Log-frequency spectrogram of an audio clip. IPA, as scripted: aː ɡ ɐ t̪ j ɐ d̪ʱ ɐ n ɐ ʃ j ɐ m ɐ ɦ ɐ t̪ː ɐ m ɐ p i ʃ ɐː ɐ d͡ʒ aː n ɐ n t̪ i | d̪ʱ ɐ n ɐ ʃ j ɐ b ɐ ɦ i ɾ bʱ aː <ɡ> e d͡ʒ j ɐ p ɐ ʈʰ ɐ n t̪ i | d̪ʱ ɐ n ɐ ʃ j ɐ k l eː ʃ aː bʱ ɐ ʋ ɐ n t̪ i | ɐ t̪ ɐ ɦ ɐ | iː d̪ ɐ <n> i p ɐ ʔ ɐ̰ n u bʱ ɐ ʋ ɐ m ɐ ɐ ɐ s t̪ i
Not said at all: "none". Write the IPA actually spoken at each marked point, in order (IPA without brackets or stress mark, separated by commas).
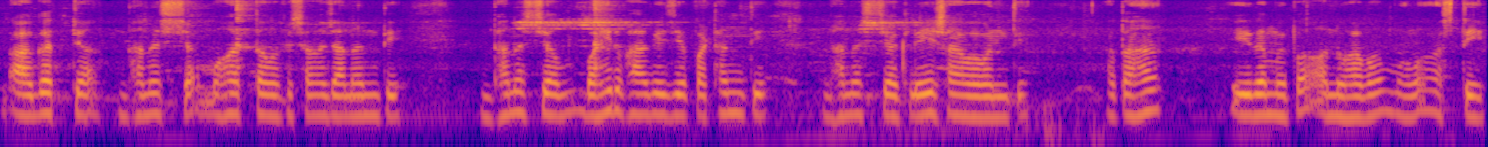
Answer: ɡ, m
